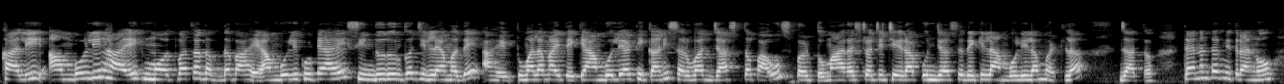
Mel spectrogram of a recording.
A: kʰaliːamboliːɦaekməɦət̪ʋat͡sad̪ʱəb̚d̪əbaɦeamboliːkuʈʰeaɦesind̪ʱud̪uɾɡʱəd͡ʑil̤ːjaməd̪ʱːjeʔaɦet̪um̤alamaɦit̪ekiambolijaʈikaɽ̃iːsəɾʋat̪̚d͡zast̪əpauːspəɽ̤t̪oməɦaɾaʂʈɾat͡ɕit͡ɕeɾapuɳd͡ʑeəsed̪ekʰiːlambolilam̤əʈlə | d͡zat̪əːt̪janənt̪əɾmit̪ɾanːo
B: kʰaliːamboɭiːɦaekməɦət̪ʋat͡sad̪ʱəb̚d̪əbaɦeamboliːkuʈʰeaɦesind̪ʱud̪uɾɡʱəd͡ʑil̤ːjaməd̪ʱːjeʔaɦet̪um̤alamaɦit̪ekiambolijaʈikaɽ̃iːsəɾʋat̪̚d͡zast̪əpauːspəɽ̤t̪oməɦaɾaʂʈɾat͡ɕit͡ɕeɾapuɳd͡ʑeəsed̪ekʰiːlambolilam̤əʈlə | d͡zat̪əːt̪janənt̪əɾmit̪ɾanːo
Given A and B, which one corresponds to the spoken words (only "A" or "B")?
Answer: A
